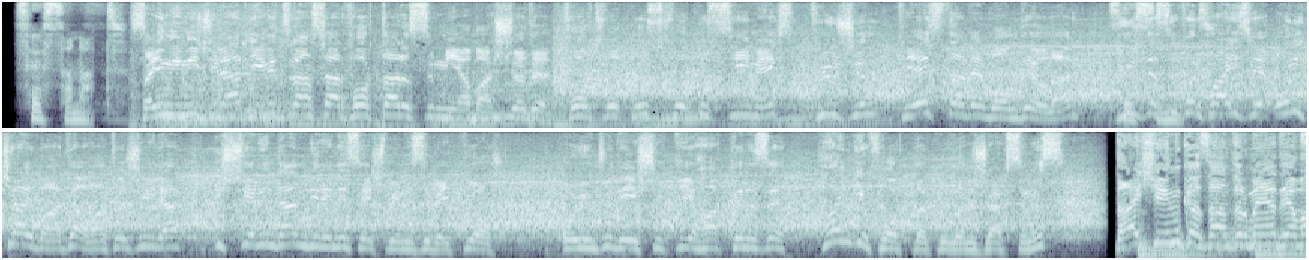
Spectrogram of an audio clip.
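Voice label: Turkish, male; Spor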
